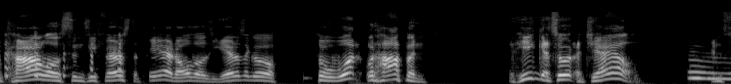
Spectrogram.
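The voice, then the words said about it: Put-on Scottish accent. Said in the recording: “I think my Scottish accent might have broke Will.”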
